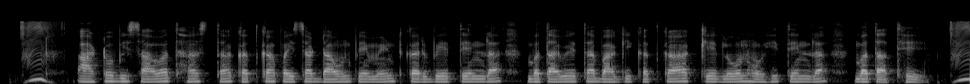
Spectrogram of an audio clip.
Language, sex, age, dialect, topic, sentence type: Chhattisgarhi, male, 18-24, Eastern, banking, statement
